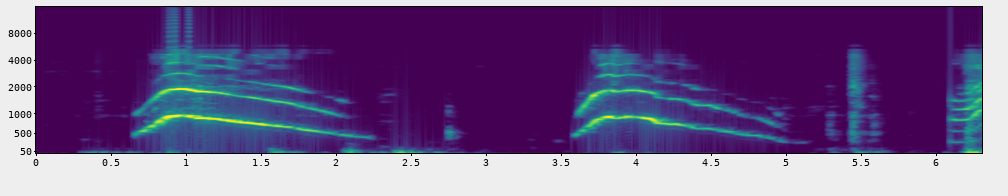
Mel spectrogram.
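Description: Cat meowing twice, two long meows about three seconds apart, each rising quickly and then sliding down in pitch.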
